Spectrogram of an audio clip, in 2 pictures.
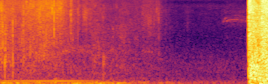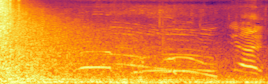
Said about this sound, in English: Explosion time. All right, explosion time. Explosion time. Fire in the hole. Fire in the hole.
